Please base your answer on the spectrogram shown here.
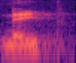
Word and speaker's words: NAEP: of educational progress so the naep pronounced nape and we get those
